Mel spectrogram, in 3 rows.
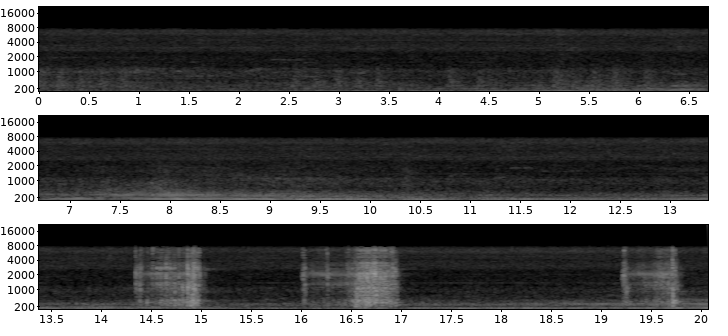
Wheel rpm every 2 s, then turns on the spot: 0, 0, 0, 0, 0, 0, 0, 0, 10, 10.
16-18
